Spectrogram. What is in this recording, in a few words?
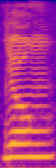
"yiong1", Taiwanese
